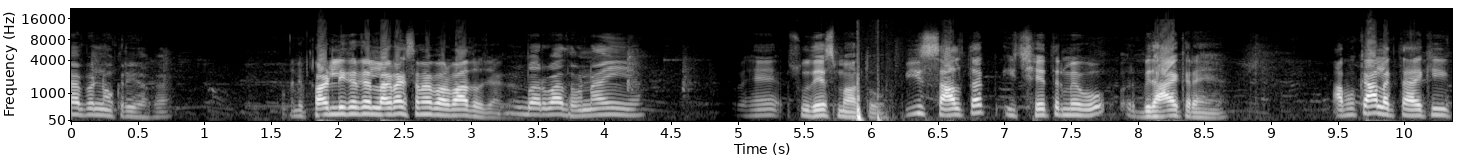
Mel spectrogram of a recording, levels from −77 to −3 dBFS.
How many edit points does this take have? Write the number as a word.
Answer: two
